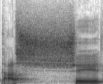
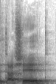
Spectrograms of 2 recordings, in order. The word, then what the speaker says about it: تعشيت: Okay, we have a shadde. Shadde is where we emphasize the letter. تعشيت. I don't say تعشيت.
